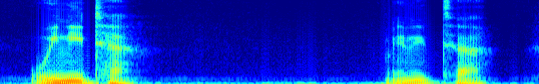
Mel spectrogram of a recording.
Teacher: First part, we need to remember how need and to often blend. That D in need gets reduced or dropped and to becomes to. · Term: reduction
